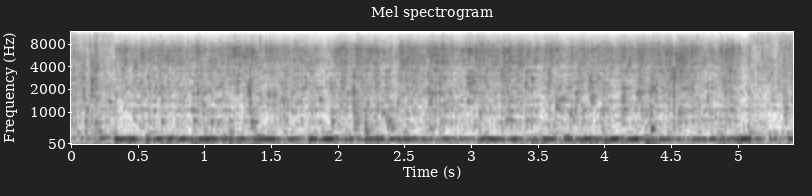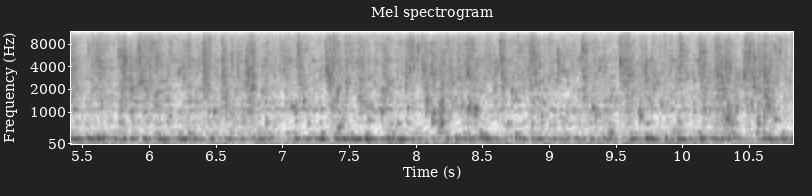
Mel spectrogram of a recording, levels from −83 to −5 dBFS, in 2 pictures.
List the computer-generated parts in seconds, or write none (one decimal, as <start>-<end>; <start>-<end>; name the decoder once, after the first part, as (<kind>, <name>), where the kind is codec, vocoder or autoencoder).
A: 1.5-2.3 (vocoder, Vocos); 3.0-6.8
